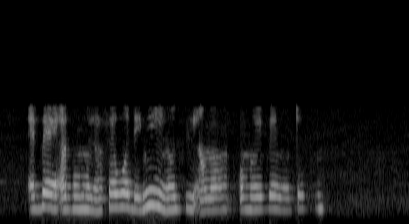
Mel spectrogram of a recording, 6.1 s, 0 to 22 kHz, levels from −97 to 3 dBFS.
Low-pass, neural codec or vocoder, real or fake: 3.6 kHz; codec, 32 kHz, 1.9 kbps, SNAC; fake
